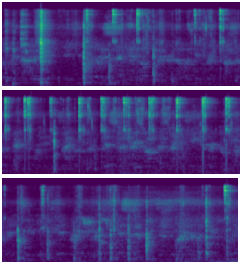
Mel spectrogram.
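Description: Repeated scraping and tapping of a spoon or spatula in a small bowl while mixing a thick homemade face pack with rice flour, close and rhythmic, with soft clicks at a steady pace.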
